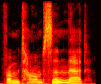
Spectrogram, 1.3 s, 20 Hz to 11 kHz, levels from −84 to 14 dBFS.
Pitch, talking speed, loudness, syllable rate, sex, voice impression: 190 Hz, 140 wpm, -14 LUFS, 3.9 syllables/s, female, feminine, middle-aged, tensed, powerful, clear, fluent, slightly raspy, intellectual, calm, friendly, reassuring, elegant, lively, slightly kind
